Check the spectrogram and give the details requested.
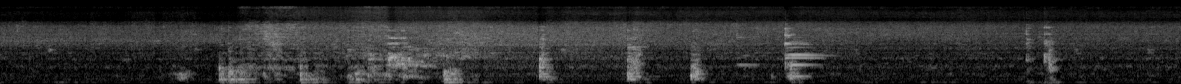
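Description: Chopped tomatoes and green chillies sizzling in hot oil and spices in a pot, stirred with a perforated metal spoon. The spoon scrapes and knocks against the pot irregularly over the steady sizzle, in a quick flurry about two seconds in and then single strokes every second or so.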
